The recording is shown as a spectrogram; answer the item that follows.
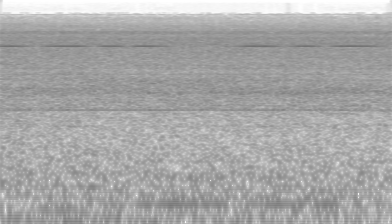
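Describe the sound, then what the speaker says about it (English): A Cessna Caravan's turboprop engine hums steadily while taxiing down the runway in a flight simulator, a constant, dense, broadband drone without any breaks. "And we're going to be taxiing down the runway."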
